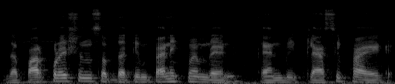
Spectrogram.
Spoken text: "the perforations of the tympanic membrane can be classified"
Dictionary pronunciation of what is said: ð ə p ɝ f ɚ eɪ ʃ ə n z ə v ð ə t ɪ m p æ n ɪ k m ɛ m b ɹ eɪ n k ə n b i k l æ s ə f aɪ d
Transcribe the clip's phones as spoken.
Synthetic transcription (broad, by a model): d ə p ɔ p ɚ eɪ ʃ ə n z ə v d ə t ɪ m p æ n ɪ k m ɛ m ɹ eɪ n k ə n b i k l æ s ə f aɪ d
